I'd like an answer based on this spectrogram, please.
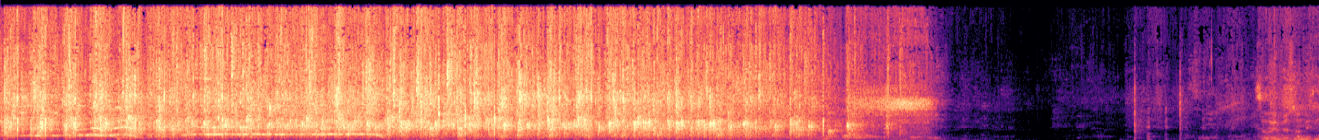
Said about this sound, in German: Einen herzlichen Applaus von den zwei, von den drei von Smalltalk.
